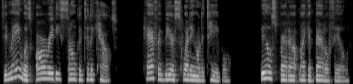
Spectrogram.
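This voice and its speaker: A woman reading first-person dramatic fiction in a deliberate, expressive storytelling manner. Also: deep voice. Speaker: narrator.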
